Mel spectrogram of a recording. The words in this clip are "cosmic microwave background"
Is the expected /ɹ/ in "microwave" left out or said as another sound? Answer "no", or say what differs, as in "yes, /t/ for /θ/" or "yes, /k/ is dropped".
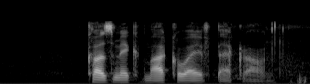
yes, /ɹ/ is dropped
